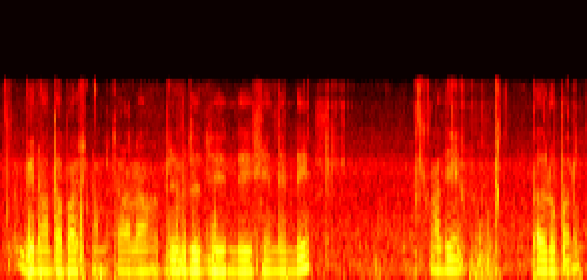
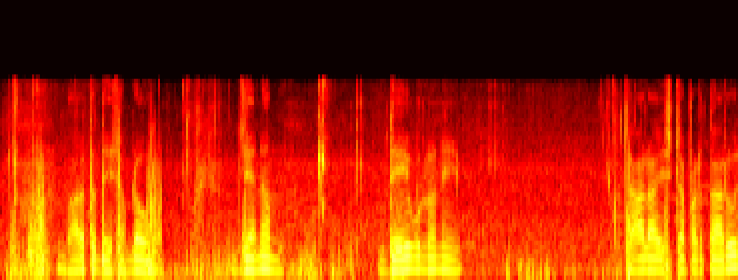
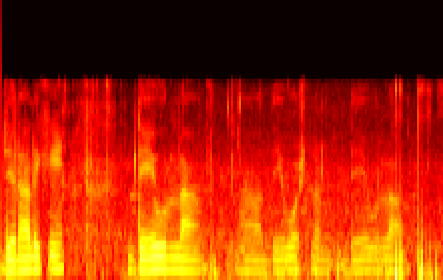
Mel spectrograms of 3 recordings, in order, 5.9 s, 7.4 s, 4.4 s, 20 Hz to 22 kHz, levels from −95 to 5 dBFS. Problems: none marked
